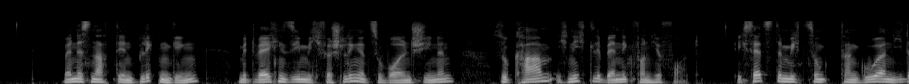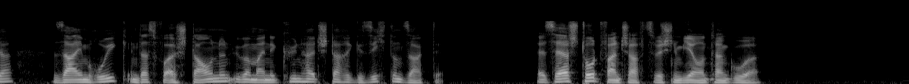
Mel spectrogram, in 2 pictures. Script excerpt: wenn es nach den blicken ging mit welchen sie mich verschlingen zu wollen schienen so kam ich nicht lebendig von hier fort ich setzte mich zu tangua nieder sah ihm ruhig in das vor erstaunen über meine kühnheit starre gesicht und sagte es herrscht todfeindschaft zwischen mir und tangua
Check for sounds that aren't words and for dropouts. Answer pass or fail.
pass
